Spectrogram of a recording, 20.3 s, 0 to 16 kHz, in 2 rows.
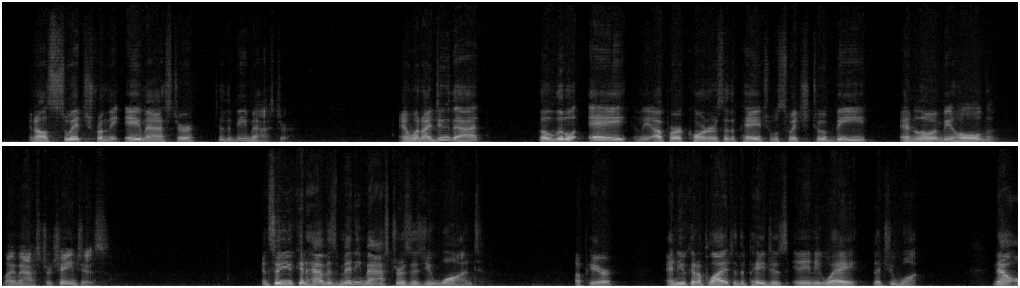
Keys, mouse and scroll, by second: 1.4 click, 3.3 click, 4.9 click.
